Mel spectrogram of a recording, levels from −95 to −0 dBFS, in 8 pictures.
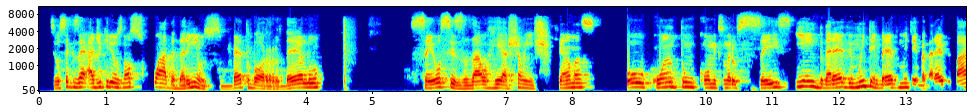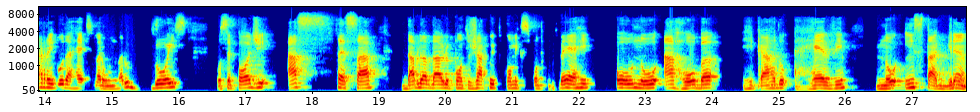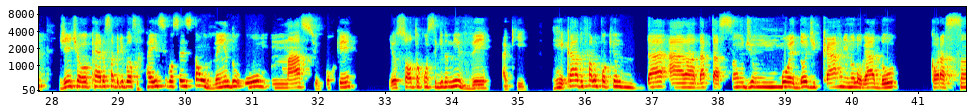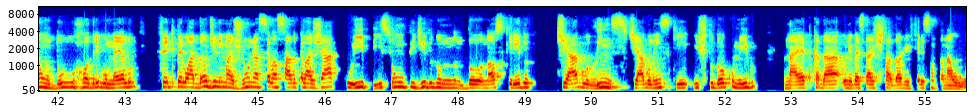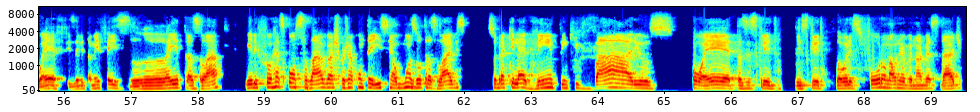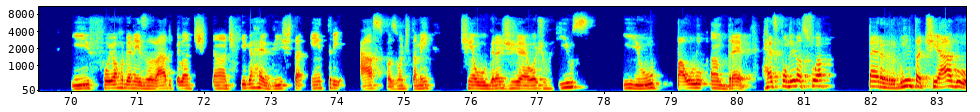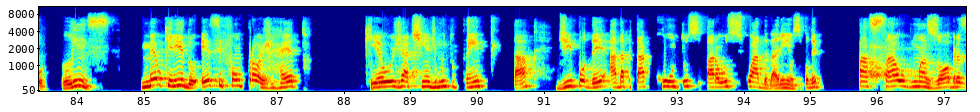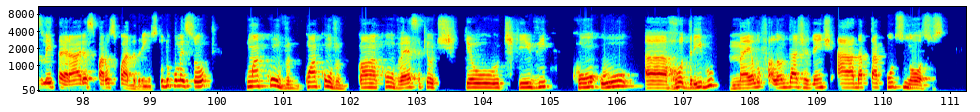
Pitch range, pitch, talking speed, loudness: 135-185 Hz, 160 Hz, 125 wpm, -12 LUFS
